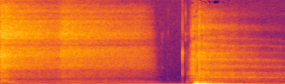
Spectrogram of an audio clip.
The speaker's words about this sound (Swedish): några sådana här djupa andetag.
